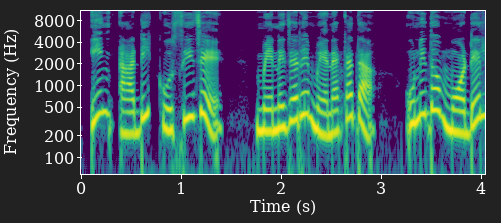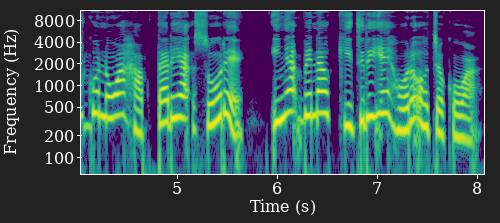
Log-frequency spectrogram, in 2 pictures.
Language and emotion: Santali, happy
